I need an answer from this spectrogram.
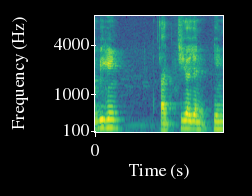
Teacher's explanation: તો આ રીતે 2 સિલેબલ વર્બ્સ જે હોય છે એમાં જે સેકન્ડ સિલેબલ હોય છે તો એના પર ભાર આવે છે.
